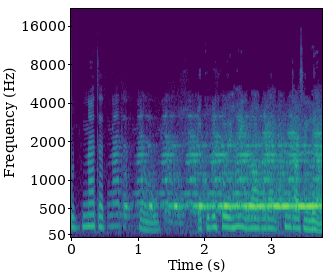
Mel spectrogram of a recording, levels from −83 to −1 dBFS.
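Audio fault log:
0.43–3.78 s, feedback howl: the microphone-to-loudspeaker loop gains level on each pass, so repeats grow and narrow to a tone near 500 Hz, pulsing roughly every 400 ms and peaking about 9 dB above the speech. A spectrogram shows a brightening horizontal band, and the waveform a swelling envelope.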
